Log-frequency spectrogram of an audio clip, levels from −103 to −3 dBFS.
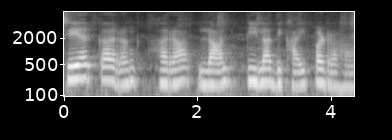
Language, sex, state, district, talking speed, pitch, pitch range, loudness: Hindi, female, Haryana, Charkhi Dadri, 125 wpm, 200 Hz, 185-210 Hz, -18 LUFS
